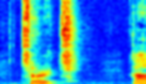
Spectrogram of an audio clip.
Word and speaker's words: church: 올바른 발음은 철 다음에 치 발음은 모음 없이 치만 발음, 자음만 발음해야 합니다. 그래서 church가 맞는 발음입니다. 틀린 발음은 치었 다음에 이 또는 위 모음을 넣어서 처치 아니면 처취라고 발음하는 것들이겠죠.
